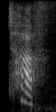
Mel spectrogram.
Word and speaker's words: tough: these days because it's tough time so this pronunciation of the GH it's really like an F so it kind of sounds more like if it was written like that tough toss toss uh-huh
